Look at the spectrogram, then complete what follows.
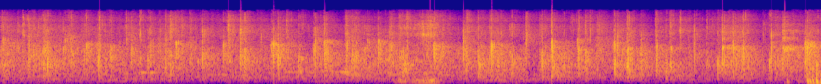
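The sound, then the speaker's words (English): An audience claps together in a dense, steady burst of applause lasting several seconds, the many overlapping hand claps blending into a continuous crackling roar that holds at an even loudness throughout. “Oh, give the Lord a clap a little.”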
